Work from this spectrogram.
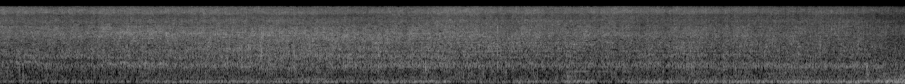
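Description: Green chillies and tomatoes fry in a wok with a steady, hissing sizzle of steam that holds at an even level throughout, with no voices.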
